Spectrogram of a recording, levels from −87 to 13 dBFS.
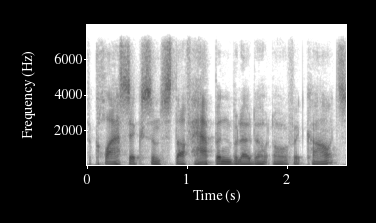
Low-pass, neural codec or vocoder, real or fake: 7.2 kHz; codec, 24 kHz, 0.9 kbps, WavTokenizer, medium speech release version 1; fake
